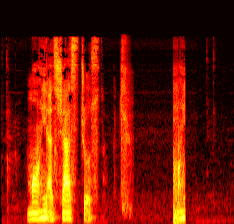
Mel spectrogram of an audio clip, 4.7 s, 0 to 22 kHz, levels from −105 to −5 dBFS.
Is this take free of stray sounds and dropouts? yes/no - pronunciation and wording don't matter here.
no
